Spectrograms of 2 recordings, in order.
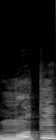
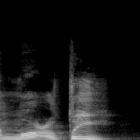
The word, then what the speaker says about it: معطی: اس کو بعض لوگ موتی پڑھ رہے ہوتے ہیں، تو یہ موتی نہیں ہے، یہ لفظ کی غلطی ہے، یہ لہجے کی غلطی ہے، اس طرح نہیں پڑھنا ہے۔ اس کو پڑھنا ہے رب ہے معطی یہ ہیں قاسم، ٹھیک ہے؟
